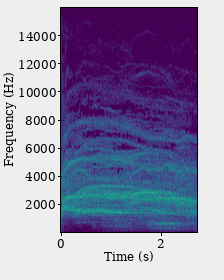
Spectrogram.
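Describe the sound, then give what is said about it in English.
A crowd of children aged 10 or under in a church screaming at the top of their lungs on a count of three, a loud, sustained, high-pitched wall of overlapping shrieks lasting a few seconds without pause. “If you're 10 or under, right now, on the count of three, I want you to scream on the top of your lungs.”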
